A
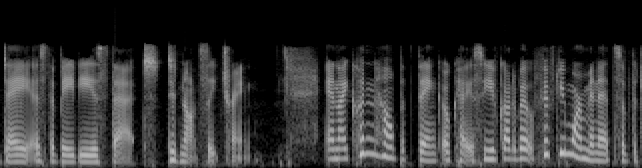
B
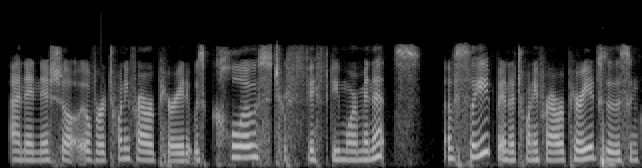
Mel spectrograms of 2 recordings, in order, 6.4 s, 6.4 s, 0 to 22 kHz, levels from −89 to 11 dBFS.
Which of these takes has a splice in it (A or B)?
B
